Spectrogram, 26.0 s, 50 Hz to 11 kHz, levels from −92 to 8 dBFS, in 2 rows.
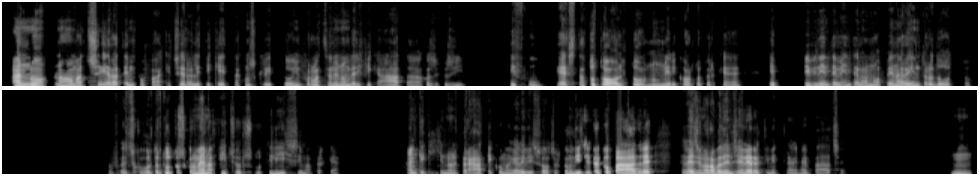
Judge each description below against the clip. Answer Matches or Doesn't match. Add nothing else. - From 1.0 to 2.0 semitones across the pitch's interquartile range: Doesn't match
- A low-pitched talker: Matches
